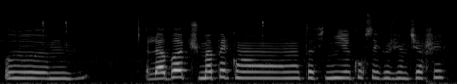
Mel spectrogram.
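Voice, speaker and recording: High-pitched female gaming host, chatty, improvises roleplay and talks through every move. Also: level tone, normal speed, darkish tone. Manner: chatty, narrates own actions as they happen. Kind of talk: casual improvised roleplay commentary while playing a game.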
